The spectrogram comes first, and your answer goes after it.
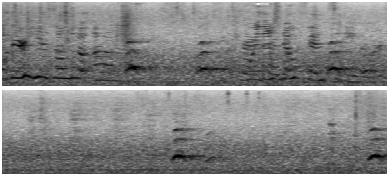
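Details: Border Collie named Jackson chasing an iguana off a dock in Islamorada, Florida; short, sharp yelping barks burst out near three, five and a half and seven and a half seconds above steady human talk and background noise.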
